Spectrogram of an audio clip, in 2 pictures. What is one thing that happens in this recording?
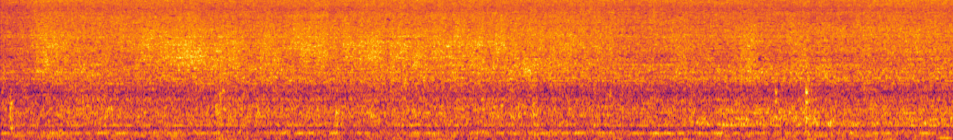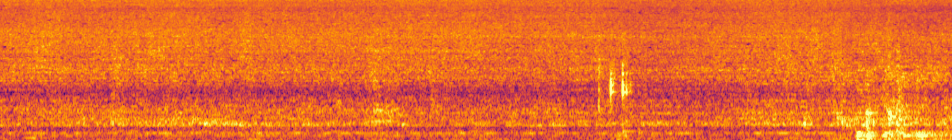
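Water sprays from a shower head in a steady hiss.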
